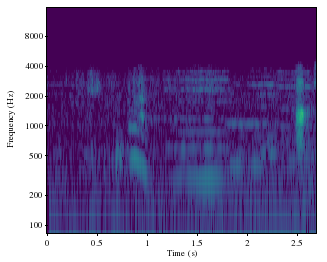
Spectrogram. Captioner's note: Ettie gasping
